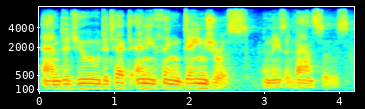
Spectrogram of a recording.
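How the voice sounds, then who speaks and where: Careful navy prosecutor, deep voice, muffled old tv sound. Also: male voice, slight background noise. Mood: probing. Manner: measured, hesitant questioning. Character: methodical male navy prosecutor. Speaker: prosecuting lawyer. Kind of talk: 1970s TV courtroom drama. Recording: dull lo-fi TV soundtrack.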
